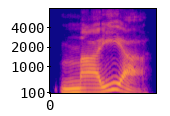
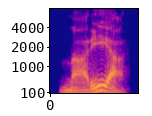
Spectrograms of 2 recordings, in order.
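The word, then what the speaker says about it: María: It's the same in Maria. Without the accent mark above the I, it wouldn't be Maria. It would be Maria. But we don't want it to be Maria.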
